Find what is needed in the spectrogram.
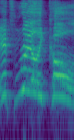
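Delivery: shouting loudly. Voicing a character who fell down a well, calling up loudly. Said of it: "he will then cry up".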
